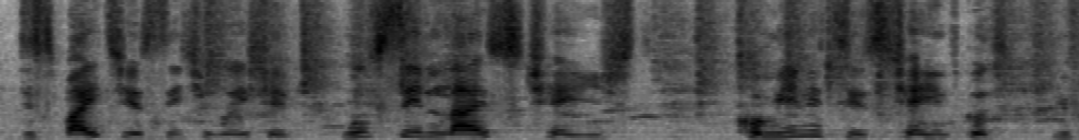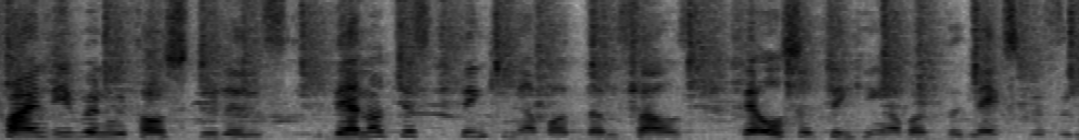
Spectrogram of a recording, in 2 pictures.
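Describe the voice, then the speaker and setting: A woman's voice: medium pitch, poor audio. A woman from Zimbabwe speaking for a charity at an outdoor event, thoughtful and hesitant, with many fillers. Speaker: charity representative.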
